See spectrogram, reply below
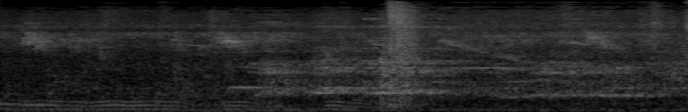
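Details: Rooster crowing in the morning: low, stacked harmonic calls wavering at the start give way to a brighter drawn-out crow, over a steady low hum and faint chirps of small birds.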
